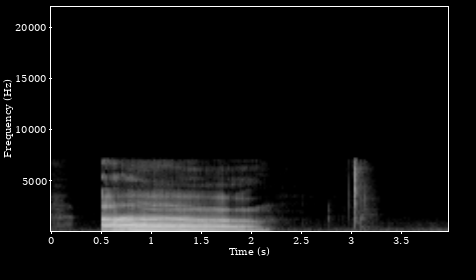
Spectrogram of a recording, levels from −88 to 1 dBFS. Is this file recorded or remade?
recorded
